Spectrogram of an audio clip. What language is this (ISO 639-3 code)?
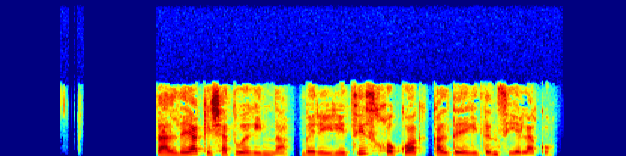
eus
